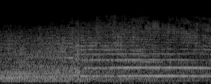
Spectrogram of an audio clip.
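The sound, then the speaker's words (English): The loud, high-pitched V12 engine of Christina Nielsen's Aston Martin GTD race car wails steadily over a broad rushing roar as it screams by, its tone holding strong for a couple of seconds with no one speaking. “As the Aston Martin, the distinctive sound of the Aston Martin GTD car of Christina Nielsen screams by that V12.”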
